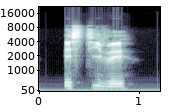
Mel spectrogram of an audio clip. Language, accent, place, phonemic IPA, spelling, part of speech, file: French, France, Lyon, /ɛs.ti.ve/, estiver, verb, LL-Q150 (fra)-estiver.wav
- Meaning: to estivate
